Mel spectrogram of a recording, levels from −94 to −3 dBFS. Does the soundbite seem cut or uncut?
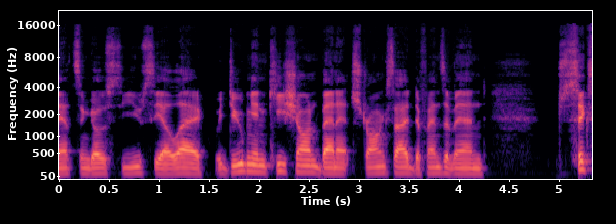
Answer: cut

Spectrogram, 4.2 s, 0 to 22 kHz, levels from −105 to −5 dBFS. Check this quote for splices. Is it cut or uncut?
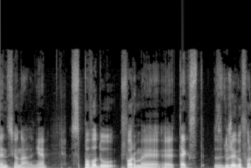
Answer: cut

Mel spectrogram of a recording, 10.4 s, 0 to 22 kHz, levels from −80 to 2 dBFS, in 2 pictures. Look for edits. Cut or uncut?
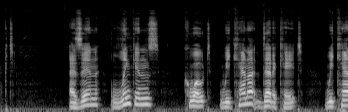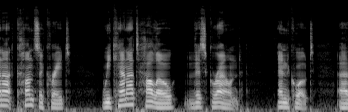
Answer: uncut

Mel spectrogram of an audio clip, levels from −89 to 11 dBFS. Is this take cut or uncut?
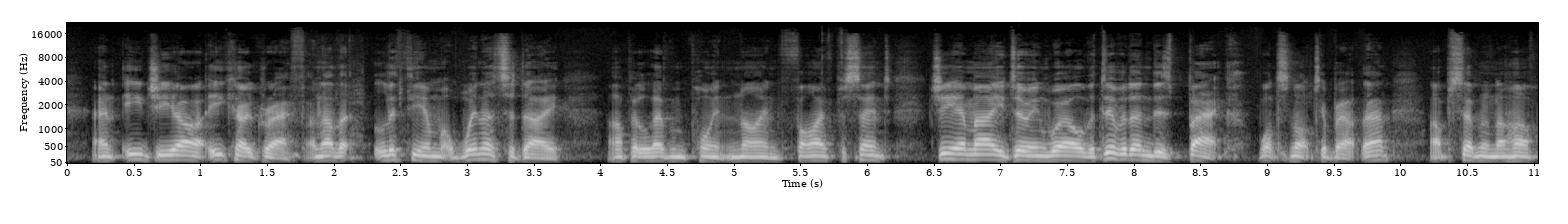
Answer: cut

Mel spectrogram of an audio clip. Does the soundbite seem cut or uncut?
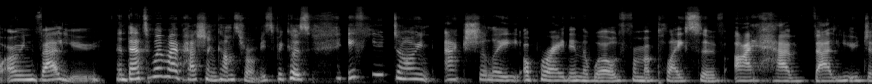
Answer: uncut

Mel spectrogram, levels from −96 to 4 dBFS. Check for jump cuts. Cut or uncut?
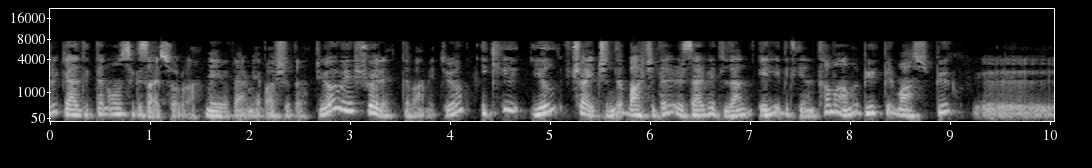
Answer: cut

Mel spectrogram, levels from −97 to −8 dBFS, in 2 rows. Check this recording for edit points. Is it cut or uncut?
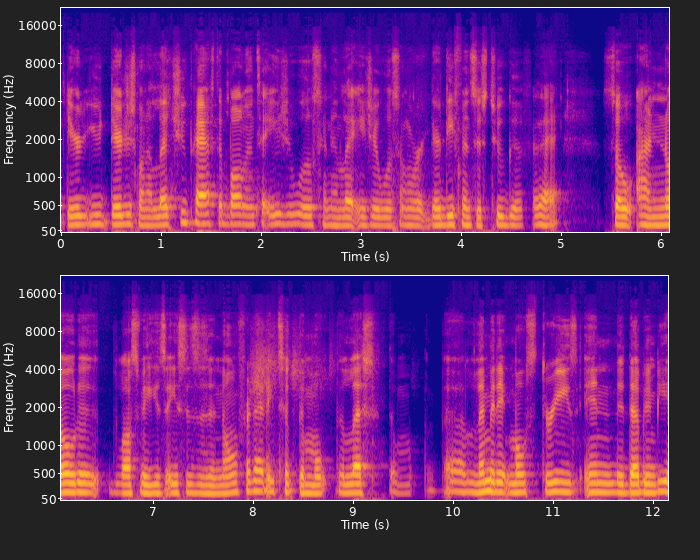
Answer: uncut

